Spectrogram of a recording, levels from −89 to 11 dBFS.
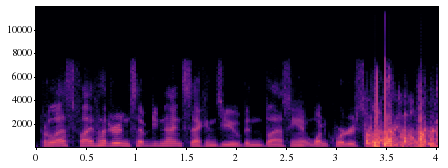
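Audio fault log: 3.27 to 4.03 s, codec payload misread: the speech gives way to garbled noise and warble that barely tracks it, right through to the end of the clip. The decoder is reading octet-aligned AMR-WB frames as bandwidth-efficient ones, so every field lands in the wrong bits.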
